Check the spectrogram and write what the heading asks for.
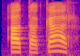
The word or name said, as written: atacar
